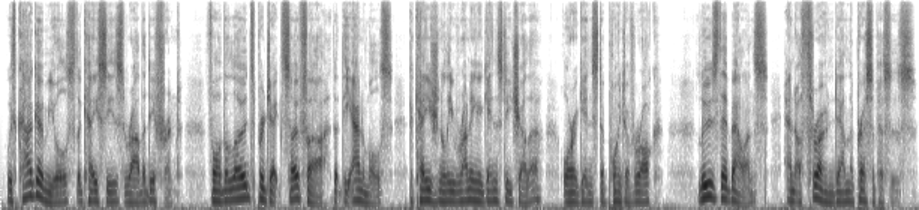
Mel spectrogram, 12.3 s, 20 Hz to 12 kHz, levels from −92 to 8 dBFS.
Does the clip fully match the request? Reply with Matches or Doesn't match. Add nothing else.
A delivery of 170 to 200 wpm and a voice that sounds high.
Doesn't match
